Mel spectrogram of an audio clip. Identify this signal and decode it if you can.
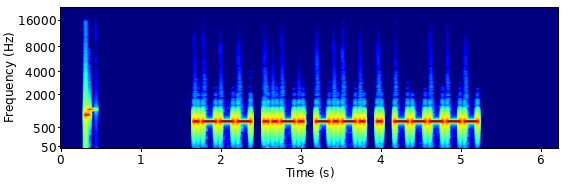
Morse code, heard as a keyed tone, about 22 wpm, 700 Hz. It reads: JFCE0
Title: Code Groups - 5 Letter:Numbers - 22wpm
